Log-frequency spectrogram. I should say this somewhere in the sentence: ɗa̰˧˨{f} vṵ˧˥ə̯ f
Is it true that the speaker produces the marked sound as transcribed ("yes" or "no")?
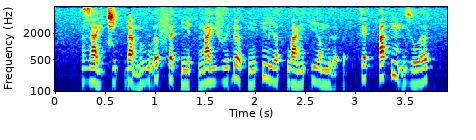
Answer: no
